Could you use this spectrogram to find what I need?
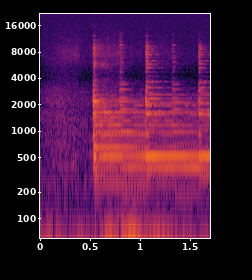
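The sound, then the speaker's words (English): A phone ringtone starts up after a brief quiet moment, playing bright, sustained electronic tones with new notes striking roughly every half second, loud and steady with no talking. “Is that someone's phone?”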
